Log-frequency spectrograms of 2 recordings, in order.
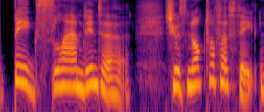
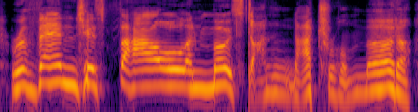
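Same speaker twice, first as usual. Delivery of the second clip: slow, raised, drawn-out ghostly order; intoned ghostly command, every word stretched; 4 semitones higher, 3 dB louder, slower than usual. A narrator's reading. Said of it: "ordered the ghost".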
